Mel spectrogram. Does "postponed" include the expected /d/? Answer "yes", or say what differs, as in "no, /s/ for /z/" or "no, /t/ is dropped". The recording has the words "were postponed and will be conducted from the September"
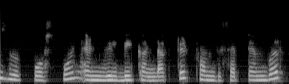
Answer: no, /d/ is dropped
